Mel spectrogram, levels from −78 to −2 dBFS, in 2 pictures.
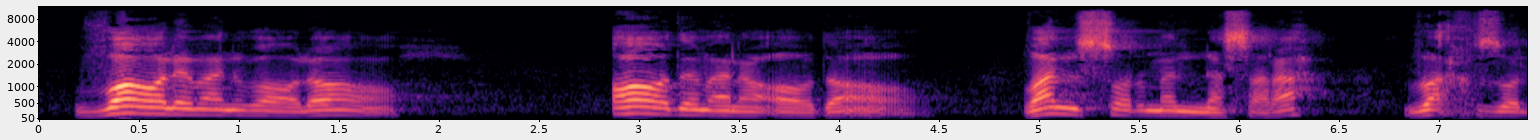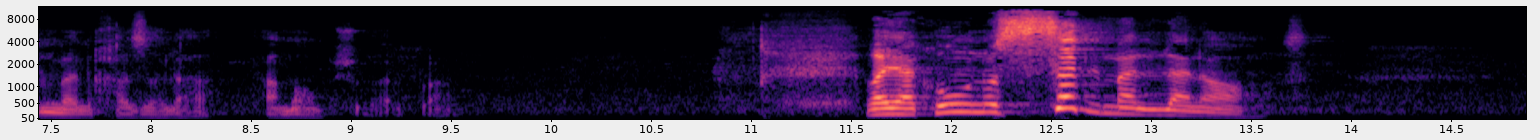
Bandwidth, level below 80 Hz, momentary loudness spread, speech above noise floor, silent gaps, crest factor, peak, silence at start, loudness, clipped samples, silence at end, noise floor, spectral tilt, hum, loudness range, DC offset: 11 kHz; -82 dBFS; 25 LU; 40 dB; none; 22 dB; -4 dBFS; 0.2 s; -22 LUFS; under 0.1%; 1.15 s; -64 dBFS; -1.5 dB/octave; none; 13 LU; under 0.1%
